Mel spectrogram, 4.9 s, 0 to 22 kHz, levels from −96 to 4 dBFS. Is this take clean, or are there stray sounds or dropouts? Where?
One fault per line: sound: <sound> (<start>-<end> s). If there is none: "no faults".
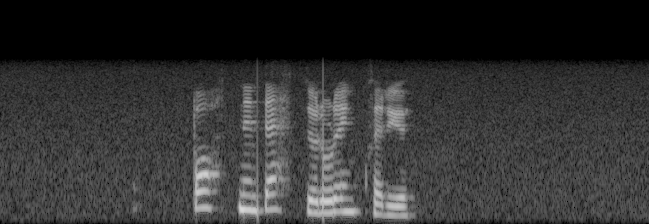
no faults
